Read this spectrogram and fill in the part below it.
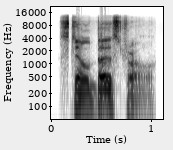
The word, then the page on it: stilboestrol: British English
